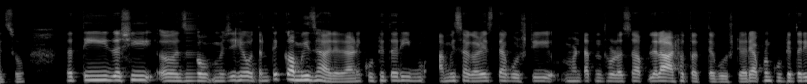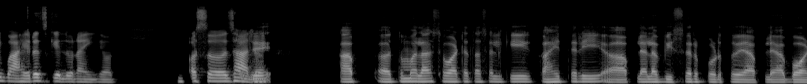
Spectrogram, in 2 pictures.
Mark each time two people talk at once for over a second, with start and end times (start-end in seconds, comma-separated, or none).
none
